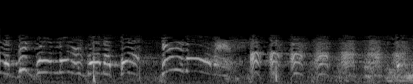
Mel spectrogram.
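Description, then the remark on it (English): A bird squawks and chatters in a rapid run of shrill, warbling cries for several seconds, fairly loud on a muffled, old-sounding recording. “Fresh bird that is.”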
